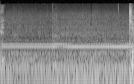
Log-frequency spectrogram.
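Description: Steady fan hum: a single constant mid-pitched tone over a low rumble.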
